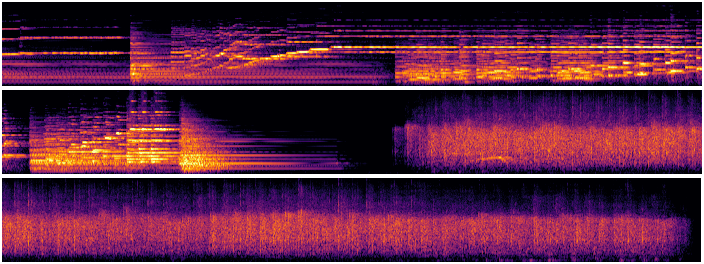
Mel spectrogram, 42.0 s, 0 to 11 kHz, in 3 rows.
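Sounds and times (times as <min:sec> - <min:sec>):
audience applauding: 0:21.8 - 0:41.9.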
